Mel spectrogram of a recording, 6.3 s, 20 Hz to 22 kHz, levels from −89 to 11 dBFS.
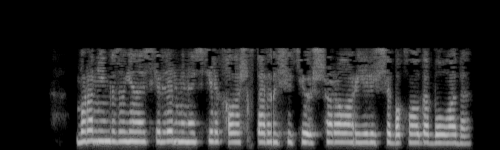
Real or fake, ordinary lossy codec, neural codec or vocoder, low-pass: fake; MP3, 24 kbps; codec, 32 kHz, 1.9 kbps, SNAC; 7.2 kHz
